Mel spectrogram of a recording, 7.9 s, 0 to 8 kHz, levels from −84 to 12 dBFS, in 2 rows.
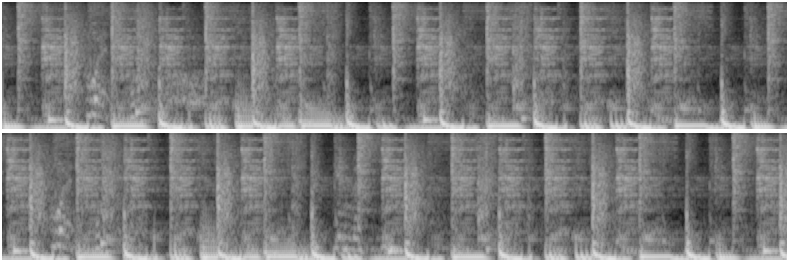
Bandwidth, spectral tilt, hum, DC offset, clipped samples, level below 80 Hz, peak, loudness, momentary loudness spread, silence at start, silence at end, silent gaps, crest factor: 8 kHz; -5 dB/octave; none; 0.4%; under 0.1%; -10 dBFS; 0 dBFS; -10 LUFS; 2 LU; 0 s; 0 s; none; 8 dB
